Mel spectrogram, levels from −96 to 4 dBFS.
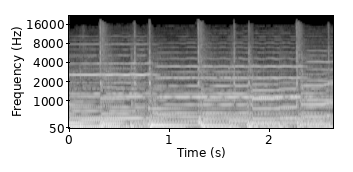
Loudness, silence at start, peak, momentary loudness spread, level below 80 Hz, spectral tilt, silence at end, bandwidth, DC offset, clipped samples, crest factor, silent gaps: -12 LUFS; 0 s; 0 dBFS; 3 LU; -20 dBFS; -6.5 dB/octave; 0 s; 18.5 kHz; under 0.1%; under 0.1%; 10 dB; none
